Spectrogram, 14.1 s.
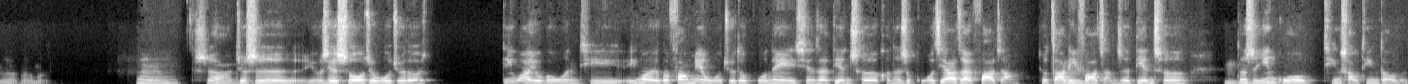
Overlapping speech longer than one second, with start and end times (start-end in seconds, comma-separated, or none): none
